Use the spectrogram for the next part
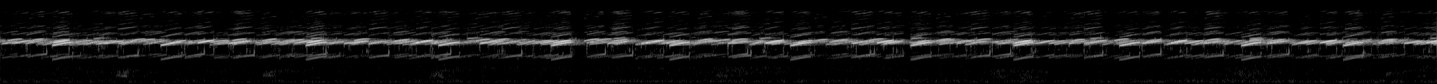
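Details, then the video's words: Dusk chorus of many northern spring peepers at the Chezzetcook salt marsh, Nova Scotia, on 18 May 2020. Shrill upslurred peeps overlap without pause in a thick, ringing wall of sound. "Northern Spring Peeper Chorus"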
